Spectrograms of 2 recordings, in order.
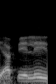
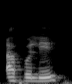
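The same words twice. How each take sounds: First: The second vowel sounds like an open 'è'. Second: The second vowel is a short, weak schwa. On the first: The speaker calls it wrong. "appeler is wrong" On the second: The speaker calls it right. "we say appeler"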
